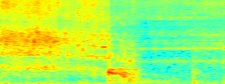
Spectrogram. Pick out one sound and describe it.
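A metal lid clanks onto a pan.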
